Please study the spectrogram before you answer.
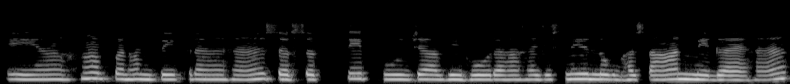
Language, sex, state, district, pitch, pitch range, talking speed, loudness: Hindi, female, Bihar, Sitamarhi, 225 Hz, 220-235 Hz, 135 wpm, -21 LUFS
